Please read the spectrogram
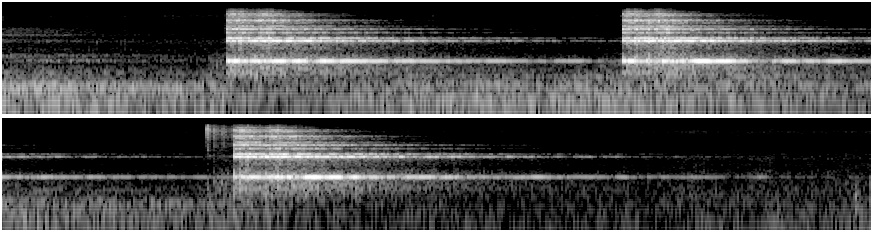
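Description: Altar bell rung at the elevation of the consecrated host: three strikes about two seconds apart, each a clear ring of the same pitch that fades away.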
